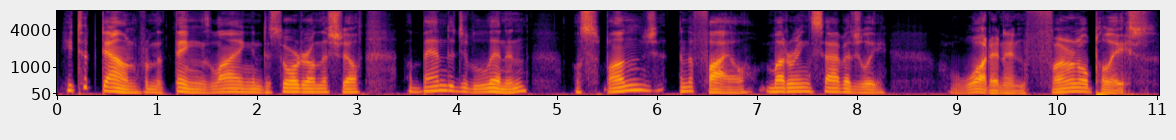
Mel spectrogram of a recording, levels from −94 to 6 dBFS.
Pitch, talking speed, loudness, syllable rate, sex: 120 Hz, 145 wpm, -20 LUFS, 4.7 syllables/s, male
